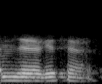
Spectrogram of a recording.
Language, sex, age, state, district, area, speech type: Manipuri, female, 45-60, Manipur, Kakching, rural, conversation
